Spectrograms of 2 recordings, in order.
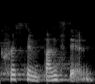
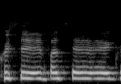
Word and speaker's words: Kristin Funston: And then when my husband and I got engaged, then everybody figured out like, oh, wait, it's going to be Kristin Funston. Like it almost kind of rhymes. And so they would go around saying, Kristin Funston, Kristin Funston.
